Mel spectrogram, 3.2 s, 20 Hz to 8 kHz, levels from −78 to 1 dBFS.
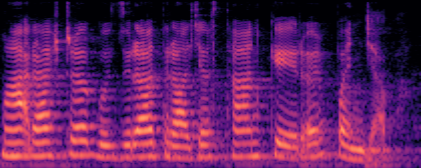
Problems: background sounds at intervals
